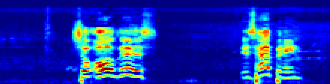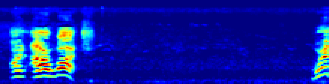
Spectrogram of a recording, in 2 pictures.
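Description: A man speaks slowly and deliberately into a microphone outdoors, with pauses between phrases.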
